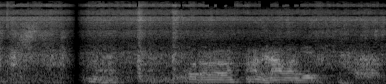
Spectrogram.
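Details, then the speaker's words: Temporary water hookup at a cracked water meter with broken supply pipes: steady hiss of water spraying from the hose coupling because the clamp isn't tight enough and won't tighten further. "my hand soak I hate when water be leaking like that too"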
